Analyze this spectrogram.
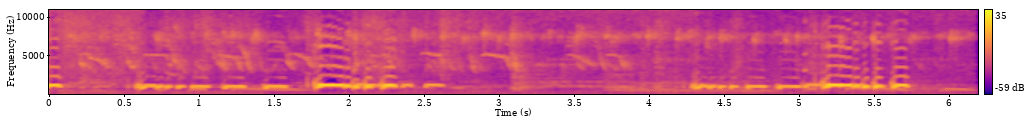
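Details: Zebra dove of local stock singing in the prized clear 'crystal' style, a lure to make doves respond: two bursts of quick, bouncing cooing notes, each ending in a louder clustered trill, with softer lower coos from another dove between them.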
